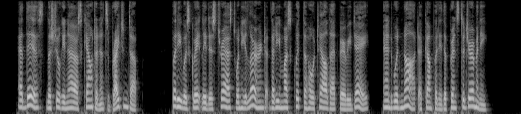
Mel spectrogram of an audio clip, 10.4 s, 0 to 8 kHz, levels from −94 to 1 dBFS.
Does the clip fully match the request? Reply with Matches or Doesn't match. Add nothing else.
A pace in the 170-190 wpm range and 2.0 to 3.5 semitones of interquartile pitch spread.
Doesn't match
